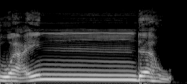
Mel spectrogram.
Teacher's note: الإخفاء نفسه كحكم من أحكام التلاوة بيكون فيه أخطاء، أبرز هذه الأخطاء القارئ اللي يقرأ ويجعل لسانه ملتصق بالحنك الأعلى فيقول وعنده، هو كده ما عملش حاجة، ما عملش إخفاء، كل اللي عمله أنه عمل إظهار بغنة، زود غنة وهذا خطأ.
